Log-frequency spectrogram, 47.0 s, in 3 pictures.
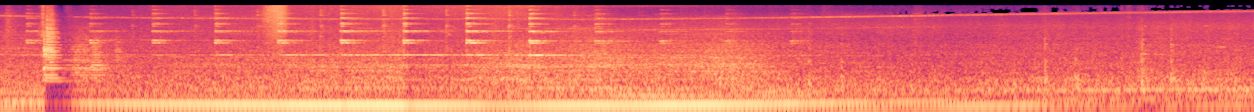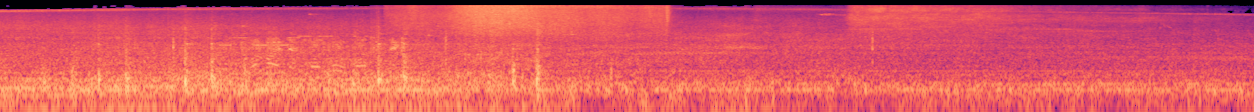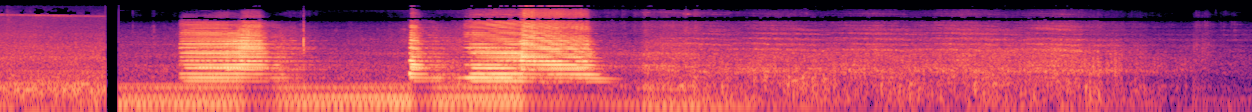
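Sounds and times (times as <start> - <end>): train rumbling past: 0.0 - 47.0
train air horn blasts: 0.5 - 1.7, 33.6 - 35.3, 36.4 - 39.1.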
